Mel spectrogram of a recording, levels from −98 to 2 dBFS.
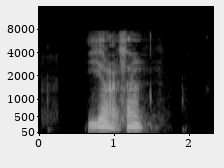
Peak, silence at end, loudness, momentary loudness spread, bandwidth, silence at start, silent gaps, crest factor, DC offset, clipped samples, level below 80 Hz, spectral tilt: -18 dBFS; 0.9 s; -34 LUFS; 10 LU; 7.6 kHz; 0.65 s; none; 20 dB; under 0.1%; under 0.1%; -72 dBFS; -5 dB/octave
